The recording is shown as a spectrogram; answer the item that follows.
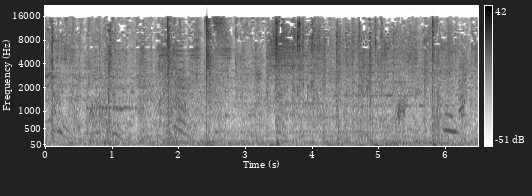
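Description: Animated fight-scene soundtrack: music under a run of sharp hits and crashes, with short gliding cries from the small coconut-armoured creatures.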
